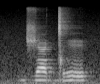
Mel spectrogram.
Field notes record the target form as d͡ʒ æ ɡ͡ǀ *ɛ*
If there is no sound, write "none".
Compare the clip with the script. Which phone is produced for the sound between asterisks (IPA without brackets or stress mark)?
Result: e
